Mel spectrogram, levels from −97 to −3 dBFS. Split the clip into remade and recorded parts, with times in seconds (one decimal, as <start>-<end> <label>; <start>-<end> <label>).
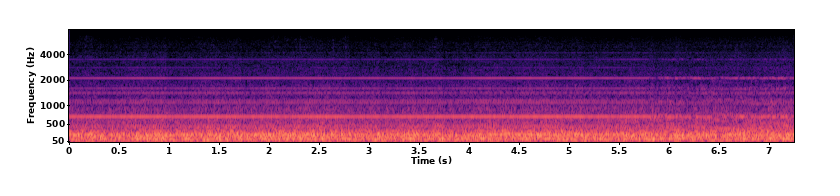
0.0-5.8 recorded; 5.8-7.3 remade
